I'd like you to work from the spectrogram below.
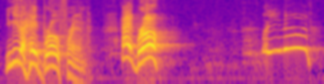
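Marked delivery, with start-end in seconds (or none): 1.9-4.7 very high, slow, drawn-out falsetto. Showing how a bro friend can check on you: high falsetto voice. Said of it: "You can even use that falsetto voice like that".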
